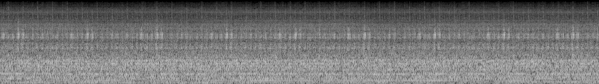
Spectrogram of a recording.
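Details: Mercedes M112 engine at idle: a constant light metallic clatter and whir that is very pronounced at idle and goes away around 1500 rpm; timing chain noise is suspected.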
